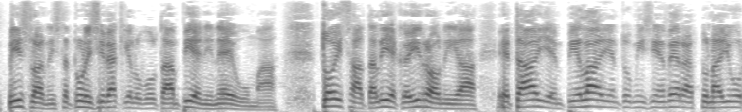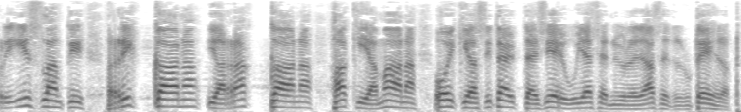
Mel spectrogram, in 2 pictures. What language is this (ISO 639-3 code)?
fin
